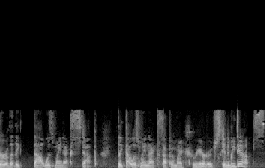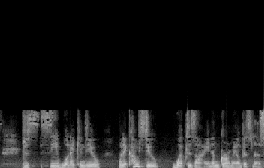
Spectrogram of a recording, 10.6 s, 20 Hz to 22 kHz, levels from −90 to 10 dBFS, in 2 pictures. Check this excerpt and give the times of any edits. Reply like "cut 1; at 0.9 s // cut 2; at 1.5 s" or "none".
cut 1; at 5.8 s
